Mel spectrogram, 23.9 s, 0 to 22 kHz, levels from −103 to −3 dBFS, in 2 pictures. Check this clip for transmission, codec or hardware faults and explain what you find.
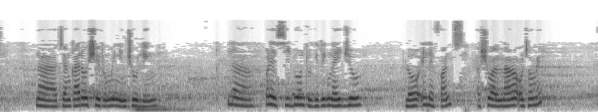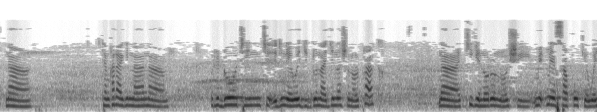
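The clip carries one fault, a codec problem present from start to finish. It sounds like heavy WMA compression. The speech rings and smears, and a washy hiss rises and falls with the signal. Nothing is heard above 10.5 kHz. The likely cause is an early WMA encoder at a low bitrate, which fits roughly 24 kbps. Long transform blocks spread quantisation noise across tens of milliseconds. Weak spectral detail is zeroed outright.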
